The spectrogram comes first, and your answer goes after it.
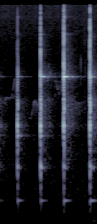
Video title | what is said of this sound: Climbing Tools: The Bolt | I'll tap and listen for any Hollow sounds so if you can hear that that's that's pretty solid rock that's not moving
